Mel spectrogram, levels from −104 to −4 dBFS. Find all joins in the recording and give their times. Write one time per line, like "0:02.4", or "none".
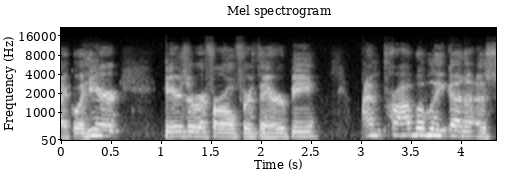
none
